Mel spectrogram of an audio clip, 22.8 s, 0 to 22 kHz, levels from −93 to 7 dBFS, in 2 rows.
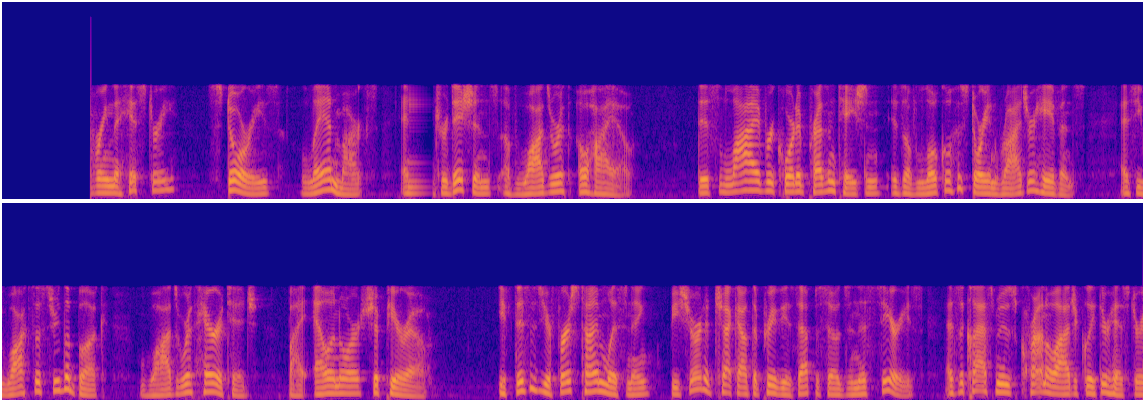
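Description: Cut-off start, 0 to 0.89 s: the clip opens on digital silence and the speech begins abruptly at 0.89 s, already mid-sound, with no natural onset. The capture began late, so the start of that sound was never recorded, and the entry is hard-edged.

Call audio freeze, 4.08 to 4.33 s: for about 0.23 s the last sound is held on as a buzzy continuation rather than dropping to silence. It was likely caused by delayed packets emptying the jitter buffer. The receiver bridged the wait, then resumed where it stopped. Nothing is lost, but a pause was inserted.

Jitter buffer speed-up, 9.57 to 11.95 s: the speech runs about 10% fast at unchanged pitch and sounds hurried. With too much audio queued, the receiver trimmed many short pitch-period slices in succession, removing roughly a fifth of a second in total. Throughout the clip, the G.711 telephone-band path leaves nothing above 4 kHz.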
